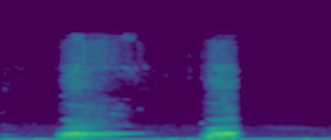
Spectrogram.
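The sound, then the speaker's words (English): Two sharp dog barks about half a second apart in the background of a live recording, over a steady low hum, with no one talking. “So Stephen's silence with the dogs in the background, you can tell it's live.”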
